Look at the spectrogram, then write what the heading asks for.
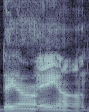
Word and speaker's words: Daiyan: Daiyan, what's it, how you pronounce it? Daiyan.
